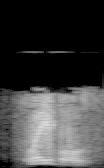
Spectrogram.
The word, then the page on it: labels: American English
